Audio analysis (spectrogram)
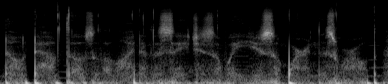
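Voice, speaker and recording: A person voicing a solemn ancient hero's message from a fantasy game, in a grave, archaic, breathy ASMR whisper. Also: normal speed, lightly acted. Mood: solemn, urging. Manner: grave, archaic, stately reading. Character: solemn ancient legendary hero speaking from a gravestone inscription.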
